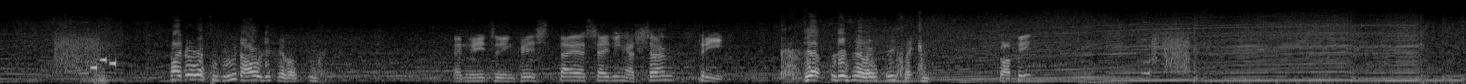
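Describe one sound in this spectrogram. A racing car engine hums at low speed, then revs up and rises in pitch as the car accelerates.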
